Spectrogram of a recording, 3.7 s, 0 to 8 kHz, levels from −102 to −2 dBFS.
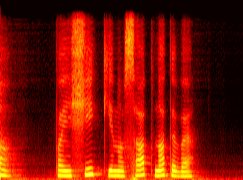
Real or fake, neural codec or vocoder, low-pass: fake; codec, 16 kHz, about 1 kbps, DyCAST, with the encoder's durations; 7.2 kHz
